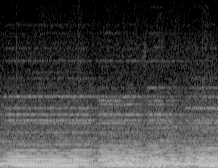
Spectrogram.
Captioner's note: none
